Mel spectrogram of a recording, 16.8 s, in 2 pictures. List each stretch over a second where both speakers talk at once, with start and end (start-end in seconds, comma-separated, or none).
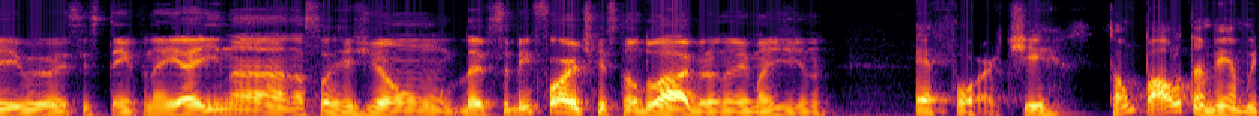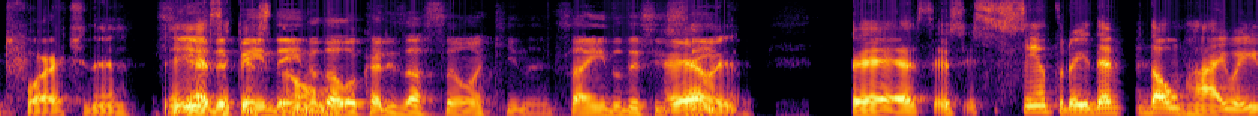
9.4-10.8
